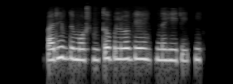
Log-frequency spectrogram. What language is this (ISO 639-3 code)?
pus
